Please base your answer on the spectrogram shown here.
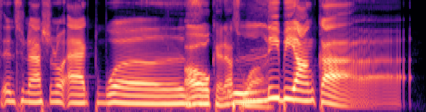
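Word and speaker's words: Libianca: Libyanka. It's not written like that. That's how you say it.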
